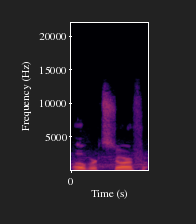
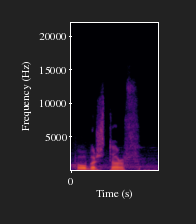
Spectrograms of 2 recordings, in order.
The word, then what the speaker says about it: Oberstdorf: Wetzikon or Oberstdorf? Oberstdorf, because I think I'm saying Oberstdorf, like the TS instead of ST.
